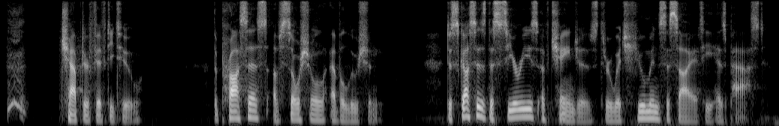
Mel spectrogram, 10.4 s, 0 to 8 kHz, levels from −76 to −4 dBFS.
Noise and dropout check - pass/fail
fail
